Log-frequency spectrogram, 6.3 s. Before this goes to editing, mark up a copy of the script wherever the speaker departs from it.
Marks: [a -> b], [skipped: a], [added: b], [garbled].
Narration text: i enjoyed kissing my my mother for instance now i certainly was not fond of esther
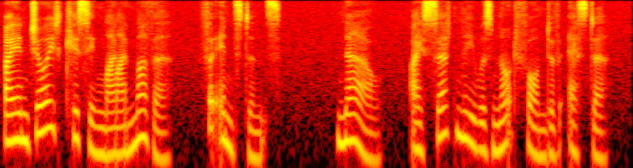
i enjoyed kissing my my mother for instance now i certainly was not fond of esther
